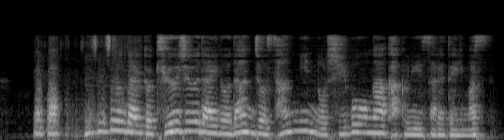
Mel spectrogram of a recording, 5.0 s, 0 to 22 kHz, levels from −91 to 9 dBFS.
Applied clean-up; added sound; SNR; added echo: neural separator model SepFormer DNS4.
